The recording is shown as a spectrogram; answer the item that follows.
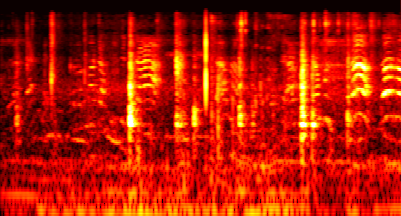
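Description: Faint voices in the background with short high-pitched calls, most of them near the end, and a few light clicks in between.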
